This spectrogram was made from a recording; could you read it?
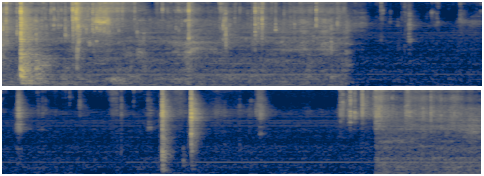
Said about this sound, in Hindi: अब जब ये चावलों का पानी उतारती है ना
